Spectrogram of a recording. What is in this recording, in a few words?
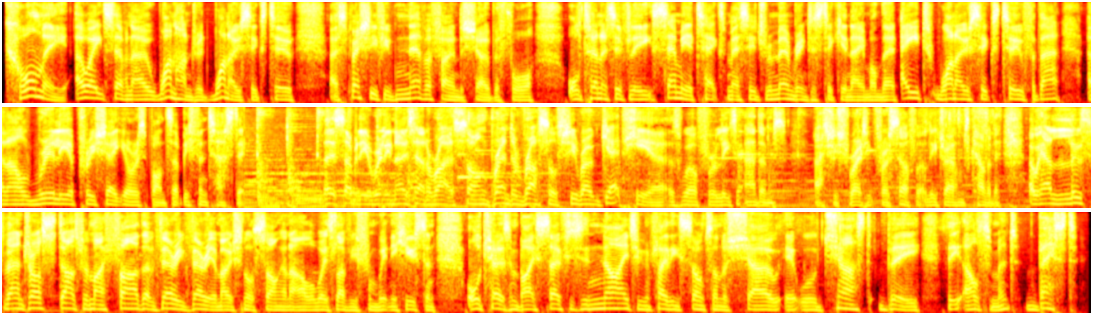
dj, voice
